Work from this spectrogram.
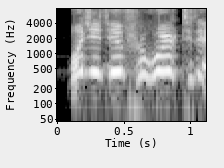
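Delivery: very high-pitched, put-on female voice. Speaker imitates their girlfriend asking about work, imitating girlfriend's female voice. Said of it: "I can't do female voice".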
